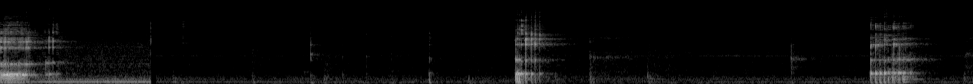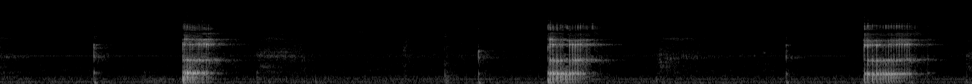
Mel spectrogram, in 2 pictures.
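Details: Voluntary burping on command: six short, throaty burps at regular intervals in a quiet room; belching.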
